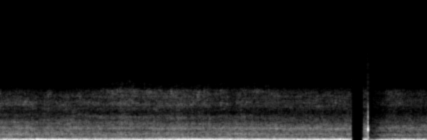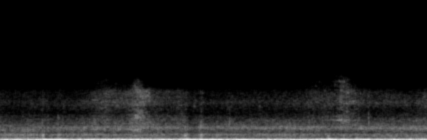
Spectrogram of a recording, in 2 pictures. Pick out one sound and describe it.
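Tyres rumble on the road surface inside a moving car.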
